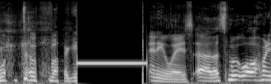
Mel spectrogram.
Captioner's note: beeping effect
